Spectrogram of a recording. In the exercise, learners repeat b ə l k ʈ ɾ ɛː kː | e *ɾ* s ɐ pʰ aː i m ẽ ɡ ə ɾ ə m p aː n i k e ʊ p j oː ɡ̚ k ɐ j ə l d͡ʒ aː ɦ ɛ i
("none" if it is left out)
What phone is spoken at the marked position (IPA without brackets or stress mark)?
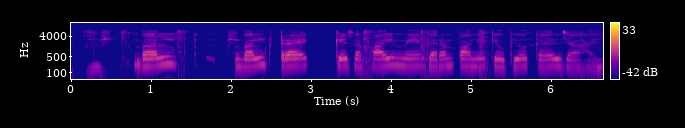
none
